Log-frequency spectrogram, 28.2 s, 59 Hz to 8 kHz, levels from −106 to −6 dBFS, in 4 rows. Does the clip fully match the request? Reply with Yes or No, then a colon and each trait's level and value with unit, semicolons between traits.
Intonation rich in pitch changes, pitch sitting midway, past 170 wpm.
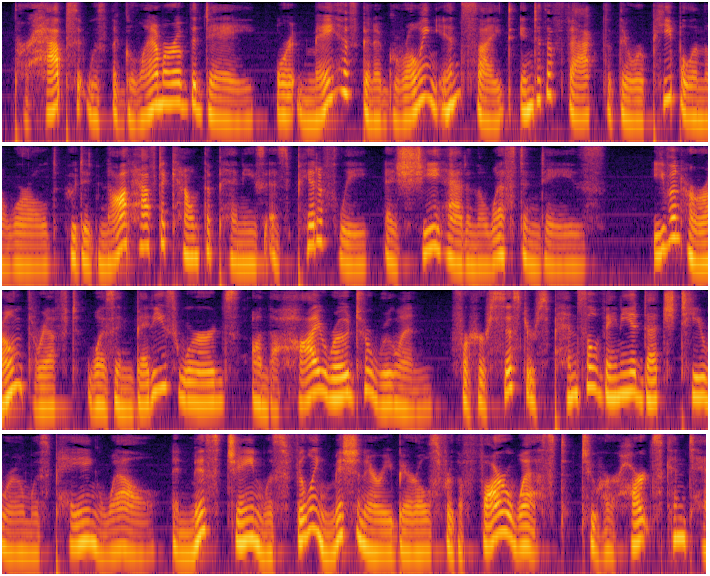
Yes: wide, 7.8 semitones; medium, 155 Hz; average, 180 wpm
